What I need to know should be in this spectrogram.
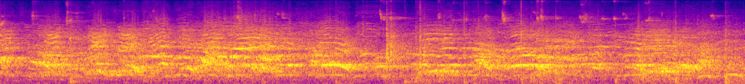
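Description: A crowd chatters and calls out in an echoing gym.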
